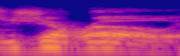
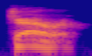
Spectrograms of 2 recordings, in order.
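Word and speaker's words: Jarrott: stuff than that yeah so it's not like Charles Giroux it's like Jared yeah Jared is probably the uh correct pronunciation so um this individual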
